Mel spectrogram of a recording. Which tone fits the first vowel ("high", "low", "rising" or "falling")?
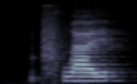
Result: high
